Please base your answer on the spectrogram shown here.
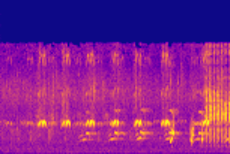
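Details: Marsh wren giving a series of short high ticking notes, roughly three per second, that run into the start of a rapid buzzy trill at the end.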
